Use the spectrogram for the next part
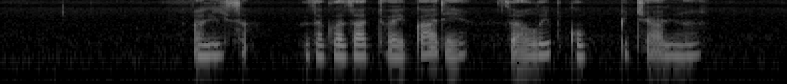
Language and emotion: Russian, neutral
